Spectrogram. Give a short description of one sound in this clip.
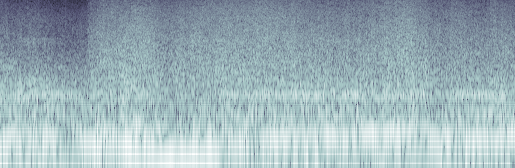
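Water splashes under tyres.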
